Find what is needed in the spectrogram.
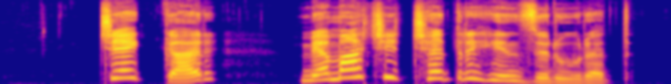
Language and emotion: Kashmiri, neutral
